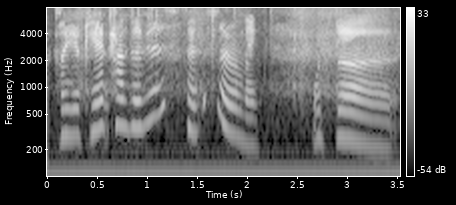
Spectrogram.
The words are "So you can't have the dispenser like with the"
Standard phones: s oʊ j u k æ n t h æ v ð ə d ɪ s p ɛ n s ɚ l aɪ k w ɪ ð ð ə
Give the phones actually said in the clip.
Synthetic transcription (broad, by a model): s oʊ j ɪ k æ n t h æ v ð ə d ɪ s ɛ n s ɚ l aɪ k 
